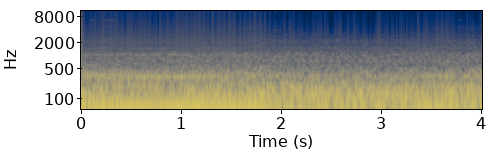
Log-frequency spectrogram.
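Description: A large truck passes close by.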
